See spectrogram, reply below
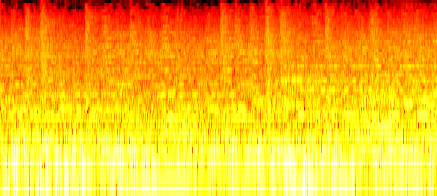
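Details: Loud, dense music fills the whole recording with a steady heavy low end and no animal sound.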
